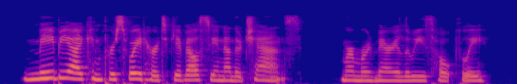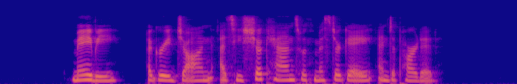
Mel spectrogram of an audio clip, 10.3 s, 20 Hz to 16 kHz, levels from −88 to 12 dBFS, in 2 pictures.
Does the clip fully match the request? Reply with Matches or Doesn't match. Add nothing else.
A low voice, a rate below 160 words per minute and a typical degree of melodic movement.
Doesn't match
